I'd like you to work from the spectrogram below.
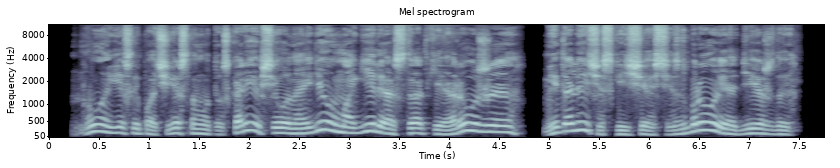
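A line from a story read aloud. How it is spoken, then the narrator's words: Deflated sigh. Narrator (Russian): вздохнул Иван, утратив свой задор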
